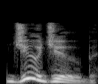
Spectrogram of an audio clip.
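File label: "jujube", British English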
